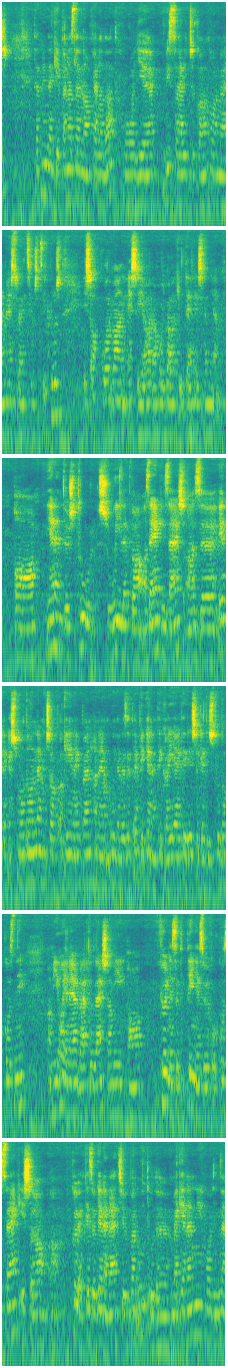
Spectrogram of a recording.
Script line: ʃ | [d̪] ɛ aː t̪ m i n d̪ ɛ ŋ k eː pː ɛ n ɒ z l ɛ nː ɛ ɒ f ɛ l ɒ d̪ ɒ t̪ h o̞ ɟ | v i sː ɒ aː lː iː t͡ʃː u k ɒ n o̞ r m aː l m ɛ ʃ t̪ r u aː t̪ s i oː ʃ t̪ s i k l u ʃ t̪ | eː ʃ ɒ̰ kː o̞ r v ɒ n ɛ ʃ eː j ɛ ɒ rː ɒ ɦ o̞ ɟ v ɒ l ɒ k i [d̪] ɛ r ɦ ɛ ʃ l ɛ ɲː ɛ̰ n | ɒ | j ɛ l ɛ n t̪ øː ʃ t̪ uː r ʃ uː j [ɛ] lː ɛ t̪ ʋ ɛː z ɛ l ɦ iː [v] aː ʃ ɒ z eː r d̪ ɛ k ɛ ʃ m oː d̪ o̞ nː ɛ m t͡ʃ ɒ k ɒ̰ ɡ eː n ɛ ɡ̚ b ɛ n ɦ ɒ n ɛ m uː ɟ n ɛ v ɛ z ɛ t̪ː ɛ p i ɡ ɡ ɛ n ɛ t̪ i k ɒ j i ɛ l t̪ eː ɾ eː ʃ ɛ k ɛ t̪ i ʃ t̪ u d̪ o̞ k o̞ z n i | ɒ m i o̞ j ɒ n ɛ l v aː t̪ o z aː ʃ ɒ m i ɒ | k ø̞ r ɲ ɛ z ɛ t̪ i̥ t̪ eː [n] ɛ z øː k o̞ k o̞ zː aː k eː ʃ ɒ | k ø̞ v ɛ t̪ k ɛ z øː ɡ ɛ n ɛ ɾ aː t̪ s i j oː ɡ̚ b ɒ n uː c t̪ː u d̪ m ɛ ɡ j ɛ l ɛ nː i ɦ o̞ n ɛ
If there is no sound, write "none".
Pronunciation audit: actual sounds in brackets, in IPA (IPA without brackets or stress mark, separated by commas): t̪, t̪, i, z, ɲ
